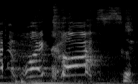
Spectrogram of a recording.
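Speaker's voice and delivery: very high, drawn-out melodramatic wail; over-the-top mock anguish, slow; mock tragic. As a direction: stretch it into a theatrical lament. Player repeats mock-tragic line bigger.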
